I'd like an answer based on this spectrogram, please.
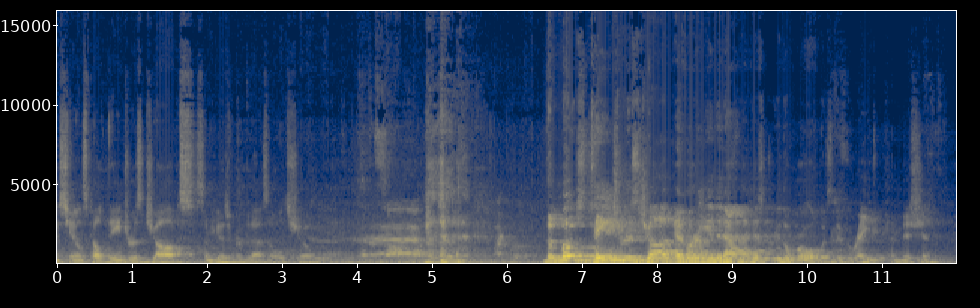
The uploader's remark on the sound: Recorded live at the 2022 Student Mobilization Conference (SMC) in Dallas, Texas.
